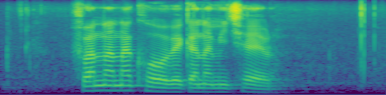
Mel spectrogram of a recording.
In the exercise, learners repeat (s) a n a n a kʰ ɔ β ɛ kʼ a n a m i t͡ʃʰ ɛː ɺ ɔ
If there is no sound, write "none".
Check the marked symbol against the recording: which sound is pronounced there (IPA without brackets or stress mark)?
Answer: f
